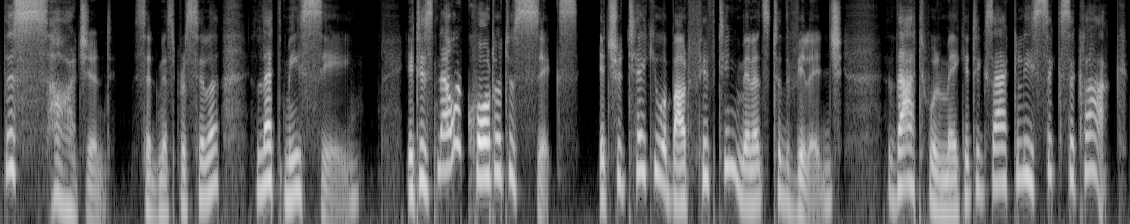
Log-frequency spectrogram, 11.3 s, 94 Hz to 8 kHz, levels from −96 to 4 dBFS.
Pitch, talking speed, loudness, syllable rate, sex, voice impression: 175 Hz, 165 wpm, -21 LUFS, 4.7 syllables/s, male, masculine, slightly adult-like, thick, tensed, slightly weak, slightly bright, slightly hard, clear, fluent, cool, intellectual, very refreshing, sincere, calm, slightly mature, friendly, reassuring, slightly unique, elegant, wild, slightly sweet, lively, kind, slightly intense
